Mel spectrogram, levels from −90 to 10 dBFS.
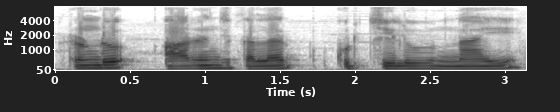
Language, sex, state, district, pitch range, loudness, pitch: Telugu, male, Telangana, Mahabubabad, 115-130 Hz, -13 LUFS, 120 Hz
